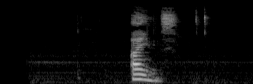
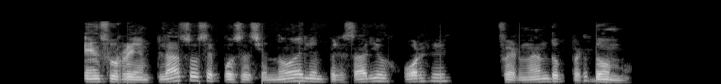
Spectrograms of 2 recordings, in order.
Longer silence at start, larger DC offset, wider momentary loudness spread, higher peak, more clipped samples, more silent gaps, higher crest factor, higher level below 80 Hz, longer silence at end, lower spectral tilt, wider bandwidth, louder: first, 1.3 s vs 0.85 s; neither; first, 18 LU vs 6 LU; second, -6 dBFS vs -2 dBFS; neither; second, none vs 4.54-4.98 s, 5.67-5.72 s; first, 24 dB vs 18 dB; second, -70 dBFS vs -56 dBFS; second, 0.45 s vs 0.9 s; second, -2.5 dB/octave vs -5 dB/octave; first, 16.5 kHz vs 8 kHz; second, -25 LUFS vs -19 LUFS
